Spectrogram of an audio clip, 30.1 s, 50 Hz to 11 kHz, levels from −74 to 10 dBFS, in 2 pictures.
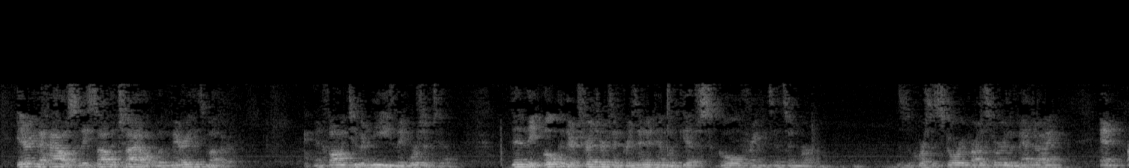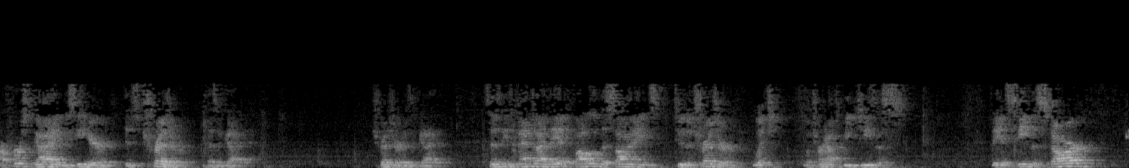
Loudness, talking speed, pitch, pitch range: -22 LUFS, 175 wpm, 140 Hz, 125-160 Hz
